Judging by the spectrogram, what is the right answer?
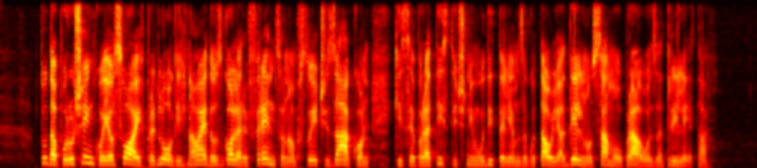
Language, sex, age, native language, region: Slovenian, female, 30-49, Slovenian, Central Slovenia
